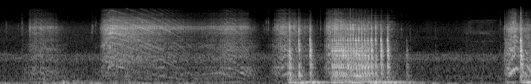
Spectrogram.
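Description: An electric drill whirs in short bursts, driving screws into wood.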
